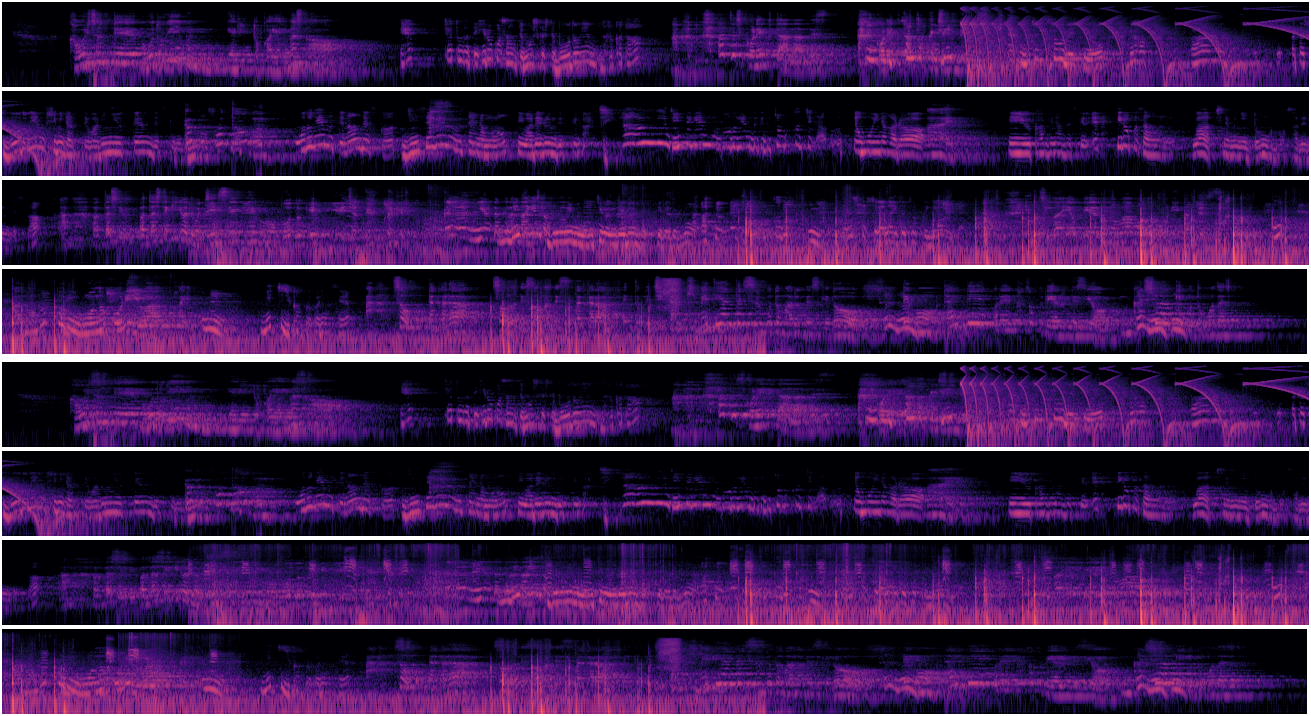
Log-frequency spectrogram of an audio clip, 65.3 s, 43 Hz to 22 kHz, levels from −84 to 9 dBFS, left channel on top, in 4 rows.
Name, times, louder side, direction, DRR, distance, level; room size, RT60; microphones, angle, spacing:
voice 1, 0.1-4.1 8.4-10.3 10.7-11.4 11.7-12.7 18.6-18.7 19.0-19.7 21.7-21.9 27.9-28.3 33.4-38.1 38.4-38.6 38.9-39.8 40.3-40.5 41.3-41.7 44.9-47.9 49.2-49.4 49.7-51.4 53.6-54.9 55.1-64.4, left 2 dB, 80° left, 0 dB, 6.3 m, -46 dB
voice 2, 5.5-8.0 10.8-11.9 12.7-14.6 14.9-15.3 15.6-15.8 16.1-18.9 19.2-19.3 20.0-27.9 28.9-33.2 38.2-44.7 48.6-48.7 49.2-50.6 51.5-51.8 52.2-53.4 60.0-60.5 63.2-63.8, left 3 dB, 40° left, 8 dB, 0.7 m, -44 dB
sound 1, 12.0-17.4, right 3 dB, 25° right, 2.0 m, -43 dB
sound 2, 35.0-52.0, right 4 dB, 55° right, 1.0 m, -48 dB
sound 3, 40.9-58.6, equal, 5° right, 0.7 m, -40 dB
28.5 x 13.5 x 9.4 m, 2.3 s
head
